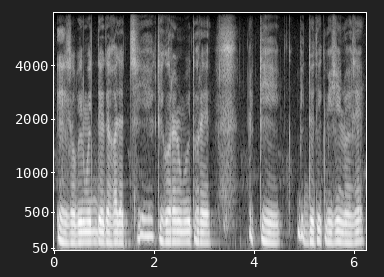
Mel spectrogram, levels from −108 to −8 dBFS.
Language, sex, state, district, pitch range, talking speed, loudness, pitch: Bengali, male, Assam, Hailakandi, 120-130 Hz, 115 wpm, -16 LUFS, 125 Hz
